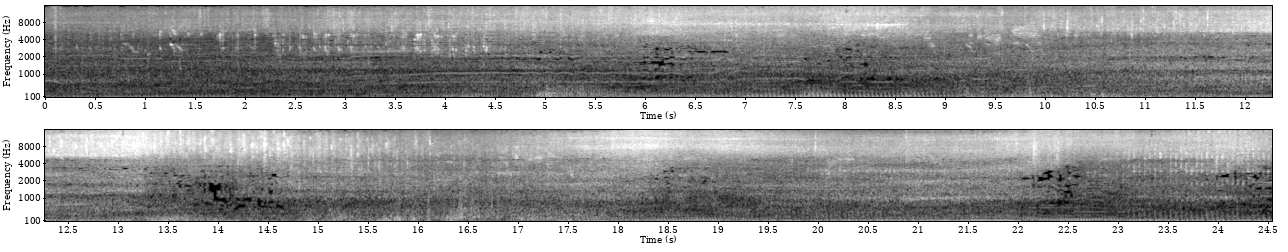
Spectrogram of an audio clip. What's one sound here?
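Wind rumbles over the microphone outdoors.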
